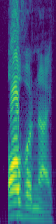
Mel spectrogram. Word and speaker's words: overnight: it comes the overnight you say overnight stress the first part the over part and the conversation that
